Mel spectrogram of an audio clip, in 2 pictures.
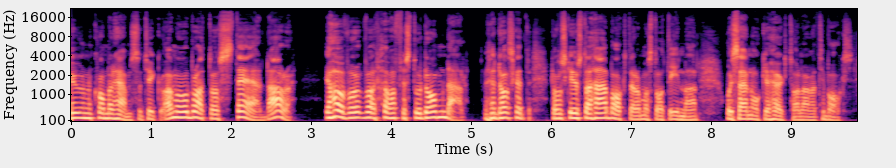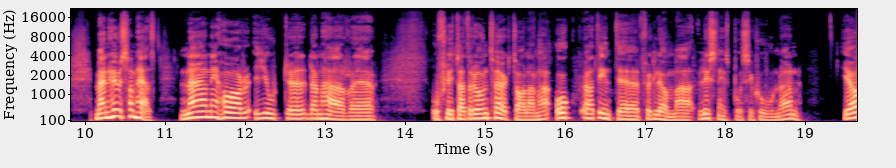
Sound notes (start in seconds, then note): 11.8 scoffs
